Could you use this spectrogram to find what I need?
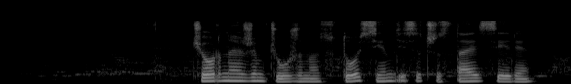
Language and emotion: Russian, neutral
